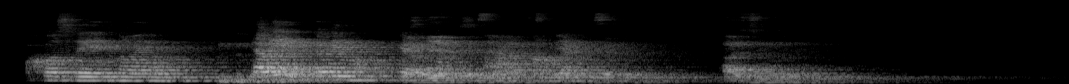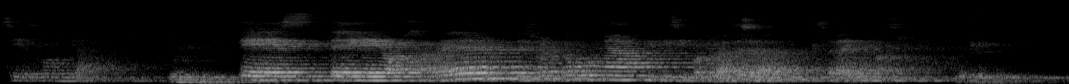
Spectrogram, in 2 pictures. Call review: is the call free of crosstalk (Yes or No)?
No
